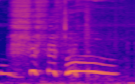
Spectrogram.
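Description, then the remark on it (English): A person imitates an owl with a few short hooting notes followed by one long, sustained hoot, fairly loud, voiced alone without other talk. “I can do a pretty good impression of an owl hoot.”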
